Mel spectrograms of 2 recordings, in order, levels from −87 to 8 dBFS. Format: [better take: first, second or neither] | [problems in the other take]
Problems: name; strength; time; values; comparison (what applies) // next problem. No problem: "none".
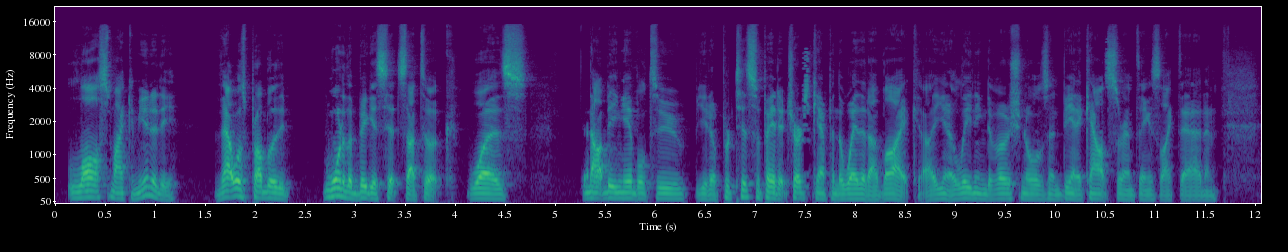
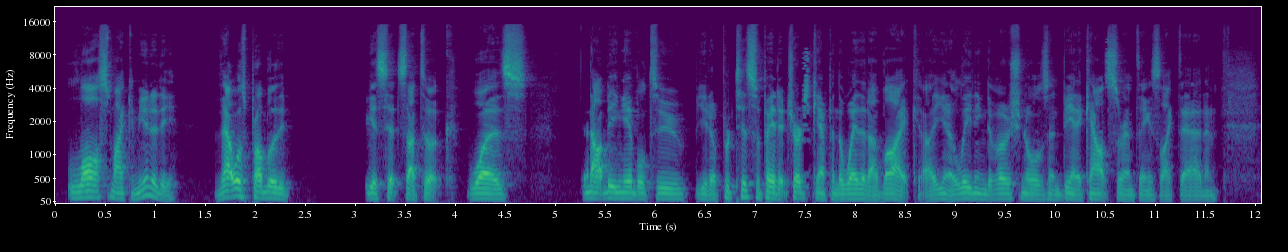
first | audio cutting out; at 2.5 s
